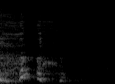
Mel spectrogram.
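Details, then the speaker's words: Single deliberate voluntary cough from an adult student on cue in a droplet-imaging experiment, two quick bursts fading within about half a second. "laser on, coughing in 3, 2, 1, go. We start the camera just before the student is coughing, and we record over 2.5 seconds."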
